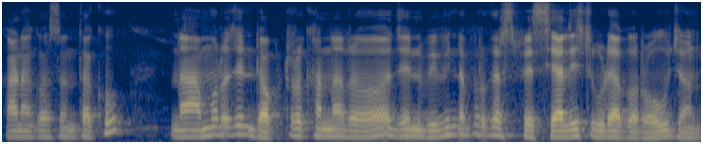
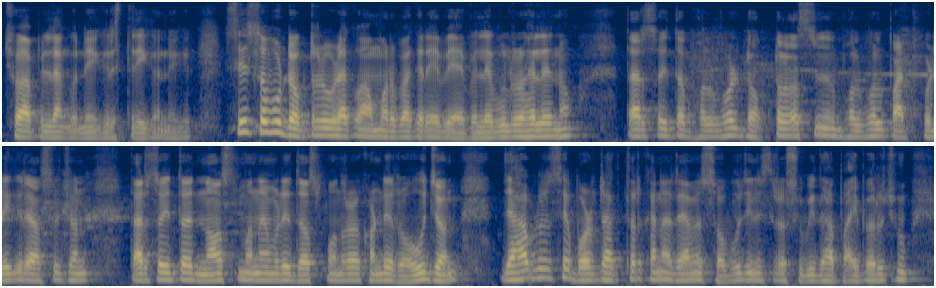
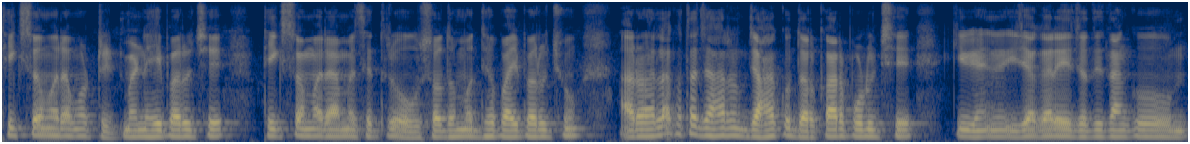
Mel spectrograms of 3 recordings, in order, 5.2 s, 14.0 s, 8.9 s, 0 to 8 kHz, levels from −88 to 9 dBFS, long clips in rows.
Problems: none marked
